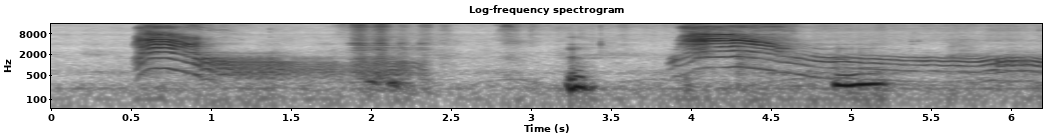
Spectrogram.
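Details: Domestic cats at home, an 18-day-old kitten with its mother during play: two loud, rich meows, the second long and gently falling, with a few sharp knocks and thumps between them.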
